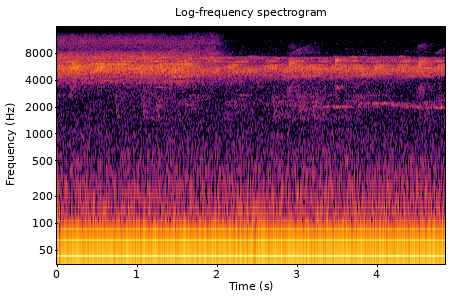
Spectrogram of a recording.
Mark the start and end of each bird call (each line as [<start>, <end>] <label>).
[0.00, 4.85] unidentified bird
[0.46, 4.85] Buff-breasted Wren (Cantorchilus leucotis)
[0.86, 3.16] Olivaceous Woodcreeper (Sittasomus griseicapillus)
[2.96, 4.85] Black-faced Antthrush (Formicarius analis)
